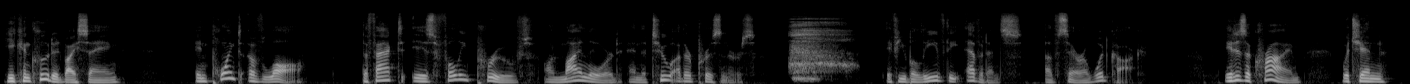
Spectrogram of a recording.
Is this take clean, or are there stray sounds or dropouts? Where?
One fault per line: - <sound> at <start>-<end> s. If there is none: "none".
- sigh at 7.9-8.6 s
